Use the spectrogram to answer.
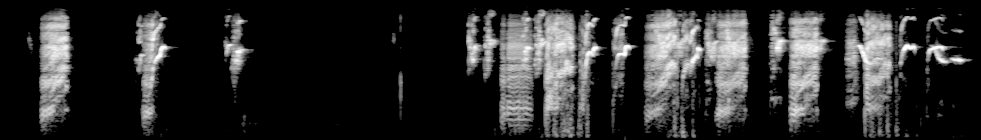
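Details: Javan myna at midday: a few spaced harsh notes at first, then a dense tumbling run of grating rasps mixed with whistled upslurs and chatter in the second half.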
